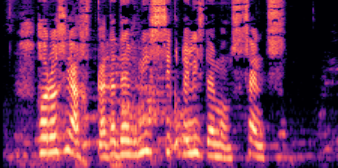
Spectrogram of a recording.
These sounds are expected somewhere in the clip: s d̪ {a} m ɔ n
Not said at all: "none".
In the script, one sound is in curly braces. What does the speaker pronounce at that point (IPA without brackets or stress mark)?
ɛ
